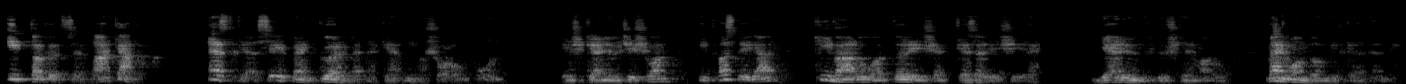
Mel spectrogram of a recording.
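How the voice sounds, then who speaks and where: A man voicing a know-it-all, bossy male storybook creature who lectures others and shouts crossly. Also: lowish voice, lively intonation. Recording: echoey room, far from mic, faint hiss.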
